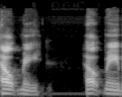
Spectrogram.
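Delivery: put-on robot voice. Quoting what robots in a show say, in a robot voice. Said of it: "but in the robot voice".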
